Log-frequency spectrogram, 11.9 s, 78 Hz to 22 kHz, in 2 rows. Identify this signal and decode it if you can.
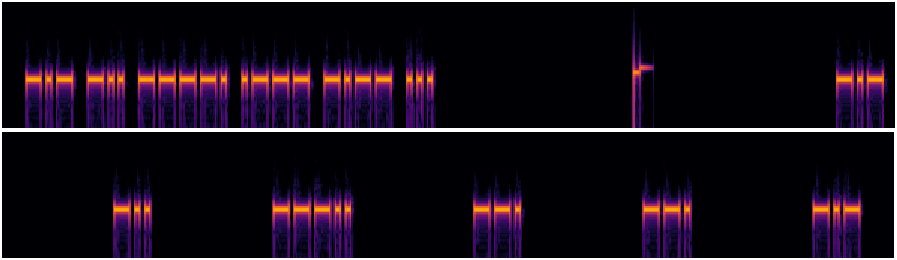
Morse code, heard as a keyed tone, about 35 wpm, spaced as for 15 wpm, 700 Hz. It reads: KD9JYS KD8GGK
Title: USA Call Signs - 6 Characters - 8x Character Spacing - 35wpm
